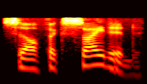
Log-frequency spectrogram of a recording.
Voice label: "self-excited", English

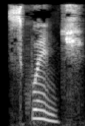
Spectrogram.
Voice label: "squinch", English

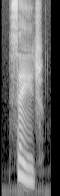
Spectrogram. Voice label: "sage", English spelling

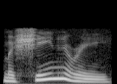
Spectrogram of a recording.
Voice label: "machinery", English

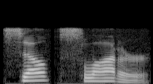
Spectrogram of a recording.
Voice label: "self-slaughter", English

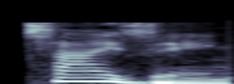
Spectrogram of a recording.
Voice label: "sizing", words

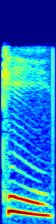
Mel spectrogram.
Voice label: "cay", English

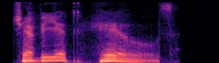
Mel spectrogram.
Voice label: "cheviot hills", English

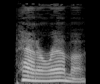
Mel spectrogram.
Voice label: "panorama", English voice

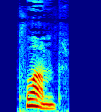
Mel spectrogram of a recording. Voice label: "plump", English

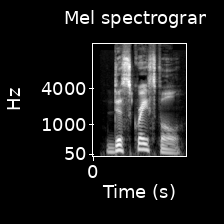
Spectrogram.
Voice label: "disgraceful", spelling

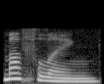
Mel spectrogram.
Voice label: "muffling", English

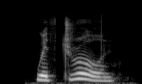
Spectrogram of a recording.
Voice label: "withdrawn", voice, english

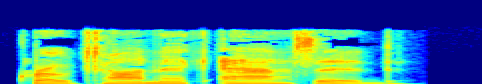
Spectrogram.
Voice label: "crotonic acid", english

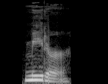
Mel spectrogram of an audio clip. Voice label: "meter", voice, spelling

